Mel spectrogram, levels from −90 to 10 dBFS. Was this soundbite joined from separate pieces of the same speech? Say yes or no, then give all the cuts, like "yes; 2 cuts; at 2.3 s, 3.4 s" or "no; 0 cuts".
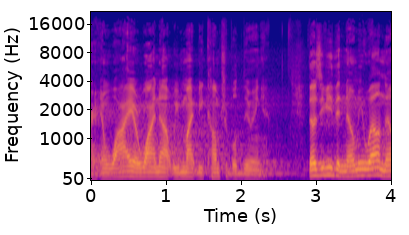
no; 0 cuts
